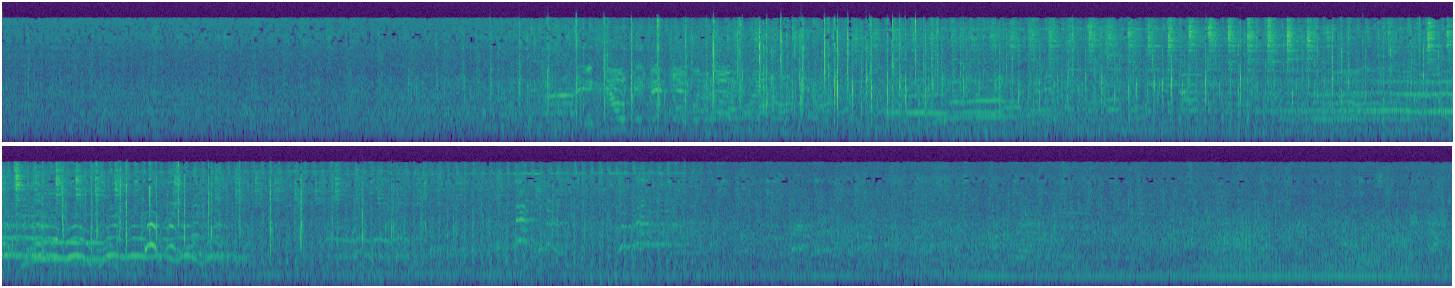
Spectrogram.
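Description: Runners' footsteps patter on a paved road.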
